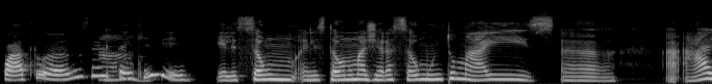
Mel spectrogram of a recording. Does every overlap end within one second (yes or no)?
yes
